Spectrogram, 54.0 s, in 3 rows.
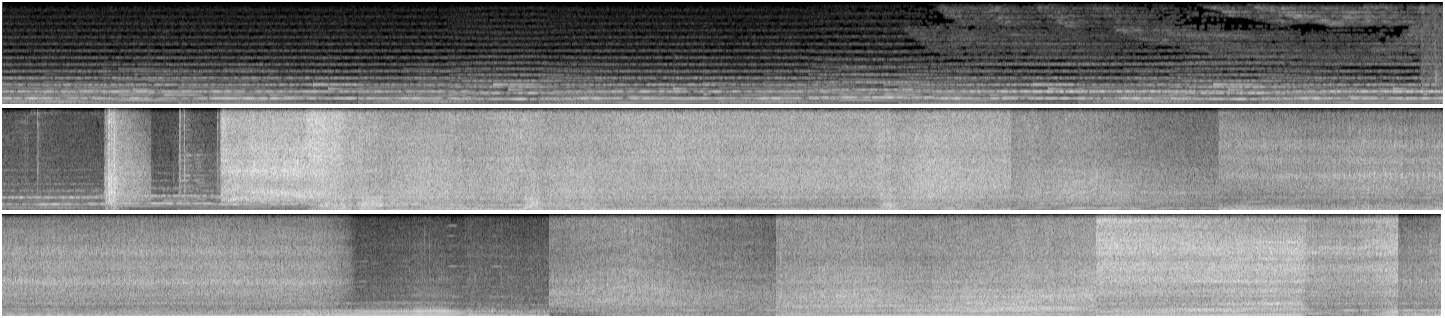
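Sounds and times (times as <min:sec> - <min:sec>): car engine starting and revving: 0:19.3 - 0:54.0.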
